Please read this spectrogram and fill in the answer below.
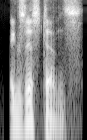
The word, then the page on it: existence: American English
